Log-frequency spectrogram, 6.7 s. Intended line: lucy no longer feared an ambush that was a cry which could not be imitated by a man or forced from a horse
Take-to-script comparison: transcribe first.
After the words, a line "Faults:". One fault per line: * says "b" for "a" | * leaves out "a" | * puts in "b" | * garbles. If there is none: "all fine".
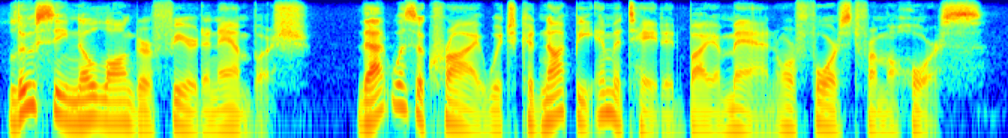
lucy no longer feared an ambush that was a cry which could not be imitated by a man or forced from a horse
Faults:
all fine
